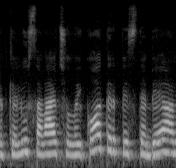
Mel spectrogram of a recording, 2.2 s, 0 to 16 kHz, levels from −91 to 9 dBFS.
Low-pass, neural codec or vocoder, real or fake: 14.4 kHz; none; real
